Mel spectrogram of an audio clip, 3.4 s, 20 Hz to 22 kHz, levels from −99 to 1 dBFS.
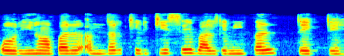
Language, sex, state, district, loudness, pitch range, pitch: Hindi, female, Uttar Pradesh, Jyotiba Phule Nagar, -18 LUFS, 215-230 Hz, 220 Hz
